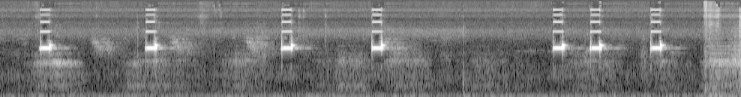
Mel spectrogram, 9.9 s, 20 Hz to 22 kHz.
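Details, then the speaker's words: John Deere 7000 planter with Precision meter repower kits and new seed tube sensors, ComputerTrak 250 monitor booting in a quiet cab: seven sharp high beeps at uneven gaps as it counts rows and flags all as failed; normal startup alarm. "It's gonna go through the row count. It's gonna say they all failed, alarm goes off."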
